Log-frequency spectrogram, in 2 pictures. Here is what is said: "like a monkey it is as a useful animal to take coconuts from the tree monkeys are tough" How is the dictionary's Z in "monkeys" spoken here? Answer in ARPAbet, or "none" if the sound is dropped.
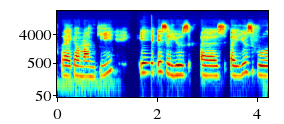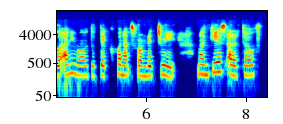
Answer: S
